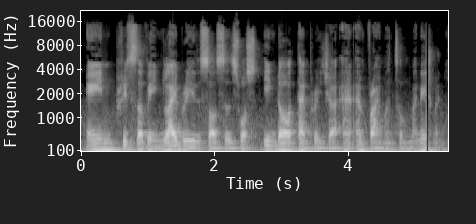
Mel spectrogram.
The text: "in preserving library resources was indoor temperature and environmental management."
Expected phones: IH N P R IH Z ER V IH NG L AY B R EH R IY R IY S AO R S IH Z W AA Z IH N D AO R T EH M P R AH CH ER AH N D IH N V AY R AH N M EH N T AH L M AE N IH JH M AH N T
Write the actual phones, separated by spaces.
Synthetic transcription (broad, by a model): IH N P R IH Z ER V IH NG L AY B R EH R IY R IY S AO S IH S W AA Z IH N D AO T EH M P R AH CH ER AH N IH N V AY AH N M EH N T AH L M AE N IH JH M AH N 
